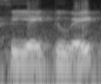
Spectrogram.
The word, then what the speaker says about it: 2SC828: The 2S part is usually not pronounced, right? Very common as C828, and the other transistor is D400.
